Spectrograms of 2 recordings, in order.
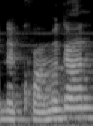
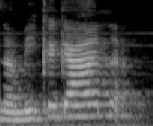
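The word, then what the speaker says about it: Namekagon: Sometimes I say Naquamagon, but it's Namikagon Valley Farm.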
